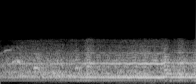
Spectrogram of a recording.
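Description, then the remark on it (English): A loud, steady car engine drones close by for a couple of seconds, its tone holding level as the vehicle passes near, with no voices. “It's a car. Oh, I can't see over this wall. It's coming right past us.”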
